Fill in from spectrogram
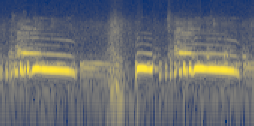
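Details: Indonesian local puter dove, a vocal calling bird, used to prompt other doves to call: two phrases, each a fluttering trill flowing into a long, smooth, gently falling coo, separated by a brief rustle.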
